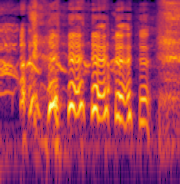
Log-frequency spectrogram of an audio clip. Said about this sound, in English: Stop. I actually am coughing.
